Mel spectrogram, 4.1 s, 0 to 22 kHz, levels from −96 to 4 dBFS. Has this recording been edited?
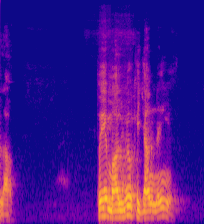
no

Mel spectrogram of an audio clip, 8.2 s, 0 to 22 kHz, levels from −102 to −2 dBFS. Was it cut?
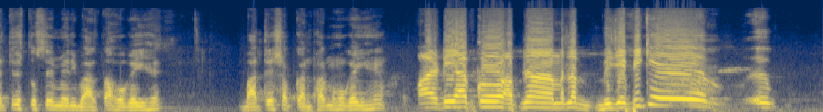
no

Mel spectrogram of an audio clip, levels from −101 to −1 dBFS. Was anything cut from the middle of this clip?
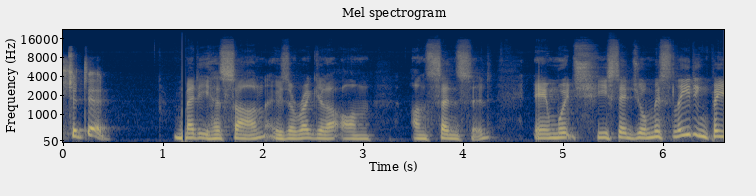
yes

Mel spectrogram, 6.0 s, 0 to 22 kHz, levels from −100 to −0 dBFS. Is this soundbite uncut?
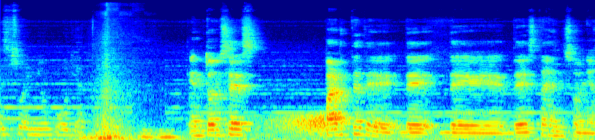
yes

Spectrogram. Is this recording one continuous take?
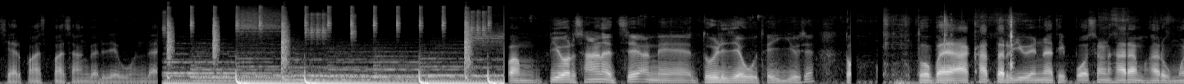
no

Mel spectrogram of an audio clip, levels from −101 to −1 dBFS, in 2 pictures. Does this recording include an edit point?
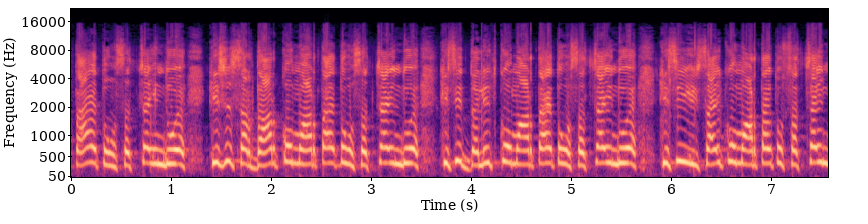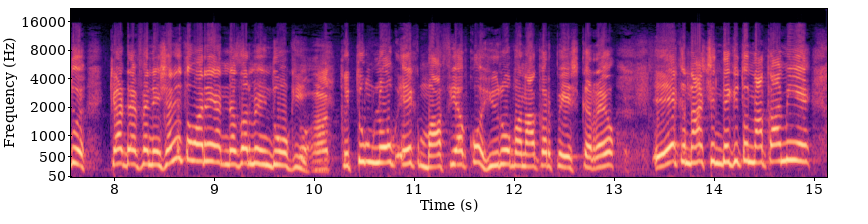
yes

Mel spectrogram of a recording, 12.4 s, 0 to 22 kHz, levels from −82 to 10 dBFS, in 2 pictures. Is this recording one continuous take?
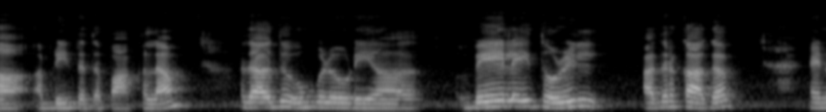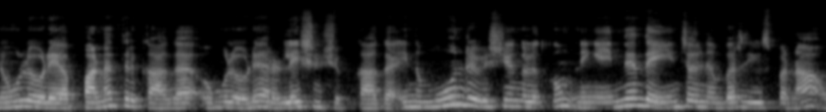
yes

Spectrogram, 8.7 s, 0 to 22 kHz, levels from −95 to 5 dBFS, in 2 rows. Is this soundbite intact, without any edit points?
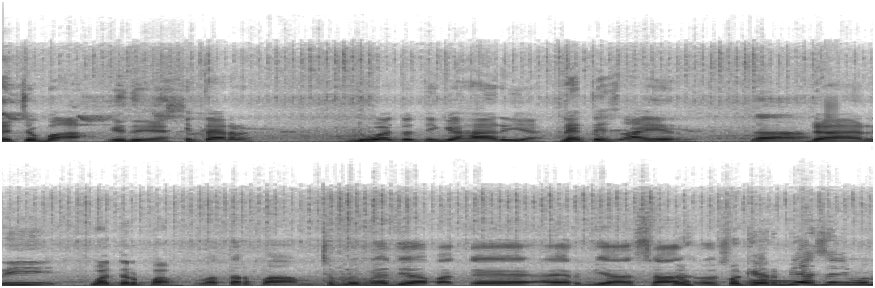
no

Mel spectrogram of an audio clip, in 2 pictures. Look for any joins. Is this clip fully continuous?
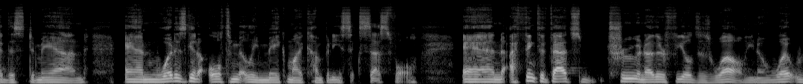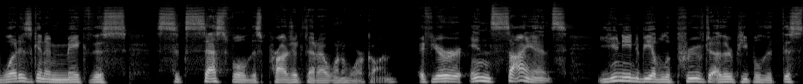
no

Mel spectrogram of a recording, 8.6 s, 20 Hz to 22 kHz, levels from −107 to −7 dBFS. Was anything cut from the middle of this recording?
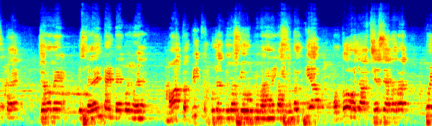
no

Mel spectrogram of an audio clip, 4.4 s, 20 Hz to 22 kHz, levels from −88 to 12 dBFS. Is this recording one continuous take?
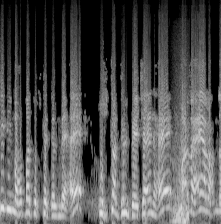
no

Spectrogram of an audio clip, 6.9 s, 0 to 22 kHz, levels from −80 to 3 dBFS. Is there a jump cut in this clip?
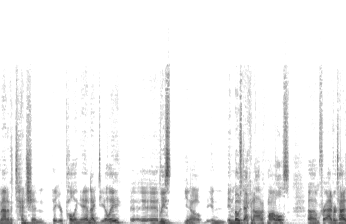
no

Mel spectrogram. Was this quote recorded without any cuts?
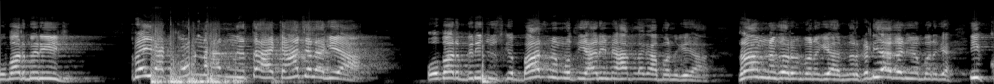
yes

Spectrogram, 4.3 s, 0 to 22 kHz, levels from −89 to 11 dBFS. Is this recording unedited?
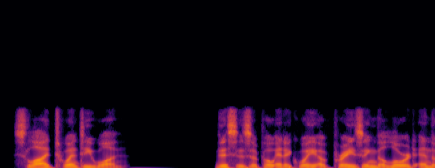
no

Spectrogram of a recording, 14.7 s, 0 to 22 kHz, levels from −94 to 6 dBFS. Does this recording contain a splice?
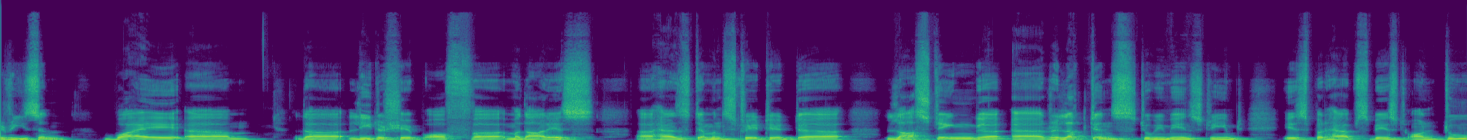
no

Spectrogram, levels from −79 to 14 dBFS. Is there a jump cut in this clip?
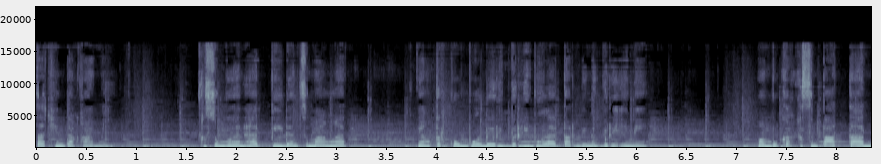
no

